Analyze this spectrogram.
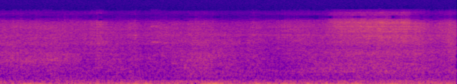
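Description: A freight train rumbles and rattles steadily past close by.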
